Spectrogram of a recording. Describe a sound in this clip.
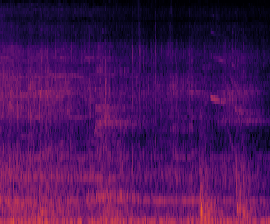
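Heavy footsteps thud on a wooden floor and fade away.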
